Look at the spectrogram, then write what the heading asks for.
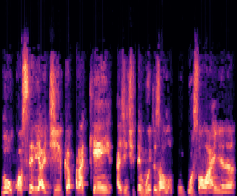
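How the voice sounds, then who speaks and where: A man's voice: sits high, very animated, measured pace, breathy edge, lo-fi sound. A man hosting a live online chat for a dubbing school, friendly and asking his guest questions.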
